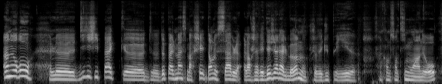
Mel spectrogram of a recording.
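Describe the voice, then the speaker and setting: A man's voice: mid-range voice, animated, normal speed, darkish tone, dry recording. A man chatting casually about his haul, rambling with many fillers and restarts while eating. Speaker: collector vlogger.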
